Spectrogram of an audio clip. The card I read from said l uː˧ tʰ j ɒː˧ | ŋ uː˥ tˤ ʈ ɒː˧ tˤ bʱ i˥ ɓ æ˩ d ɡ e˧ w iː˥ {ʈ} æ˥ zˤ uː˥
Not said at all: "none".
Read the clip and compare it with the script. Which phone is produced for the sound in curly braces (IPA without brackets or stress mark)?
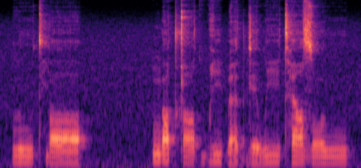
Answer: tʰ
